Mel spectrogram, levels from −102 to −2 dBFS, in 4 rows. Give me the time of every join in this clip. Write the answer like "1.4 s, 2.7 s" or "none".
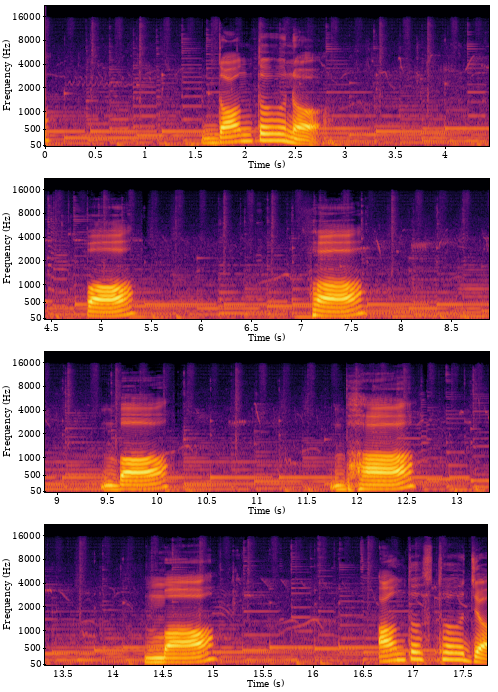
3.3 s, 4.8 s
